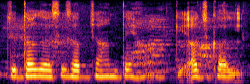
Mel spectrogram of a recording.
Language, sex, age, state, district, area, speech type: Punjabi, female, 30-45, Punjab, Kapurthala, urban, spontaneous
